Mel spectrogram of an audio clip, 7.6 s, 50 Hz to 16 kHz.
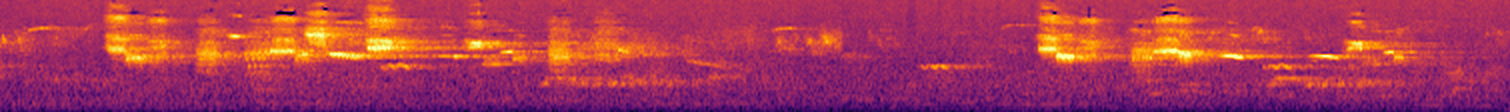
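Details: Black-collared starling in Ubon Ratchathani, Thailand, 25 December 2019: two loud bursts of grating, squeaky chatter with bright metallic notes, separated by a quieter pause with faint lower whistles.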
